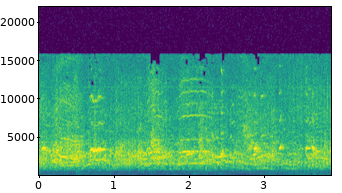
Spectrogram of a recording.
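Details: Waterslager (malinois) canary, captive-bred in North Canton, Ohio, USA, in 2010, singing a continuous run of warbled, bubbling notes with brief clear whistles.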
